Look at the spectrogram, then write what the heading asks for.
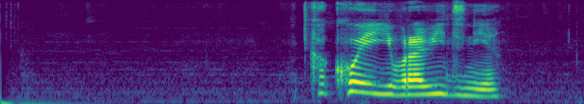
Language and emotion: Russian, angry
